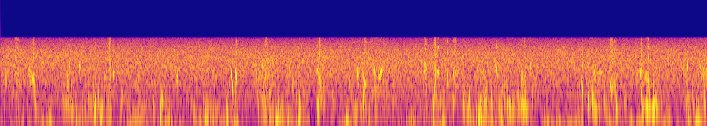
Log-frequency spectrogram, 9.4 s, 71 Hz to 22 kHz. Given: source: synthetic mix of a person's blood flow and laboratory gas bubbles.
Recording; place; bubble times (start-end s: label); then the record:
Doppler ultrasound of blood flow; precordium
0.05-0.30 s: bubbles
0.36-0.52 s: bubbles
0.82-1.56 s: bubbles
1.59-1.66 s: bubbles
1.82-1.92 s: bubbles
1.98-2.22 s: bubbles
2.33-2.40 s: bubbles
3.04-3.20 s: bubbles
3.39-3.75 s: bubbles
3.83-4.04 s: bubbles
4.20-4.47 s: bubbles
4.62-5.28 s: bubbles
5.63-6.09 s: bubbles
6.12-6.30 s: bubbles
6.33-7.14 s: bubbles
7.67-8.39 s: bubbles
8.46-8.95 s: bubbles
9.08-9.44 s: bubbles
From the record:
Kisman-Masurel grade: 243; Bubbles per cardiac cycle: several, 3 to 8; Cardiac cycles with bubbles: 100%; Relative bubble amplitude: loud (0.450 to 0.775); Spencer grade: 3 (all of the cardiac periods contain showers or single bubble signals, but not dominating or overriding the cardiac motion signals); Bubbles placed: anywhere in the cardiac cycle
